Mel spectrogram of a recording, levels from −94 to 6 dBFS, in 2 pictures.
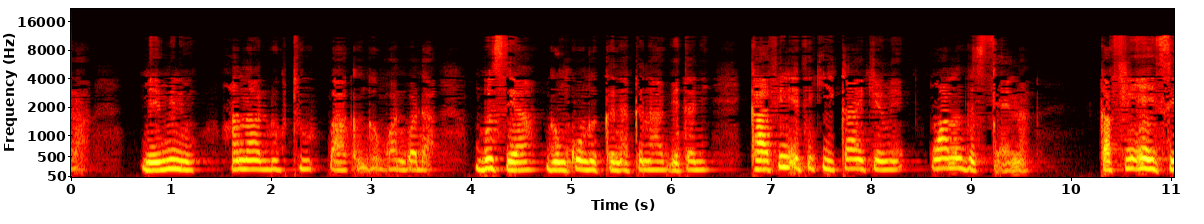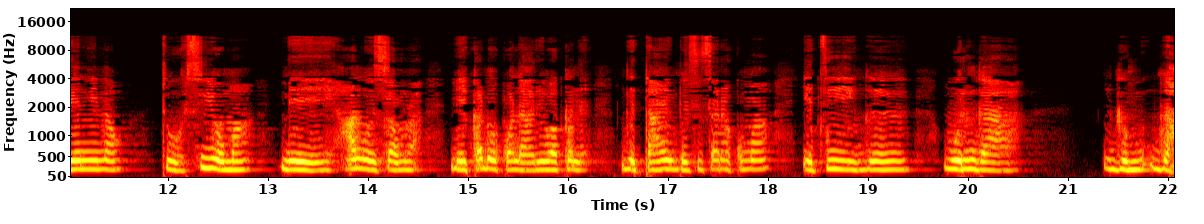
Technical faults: HE-AAC compression

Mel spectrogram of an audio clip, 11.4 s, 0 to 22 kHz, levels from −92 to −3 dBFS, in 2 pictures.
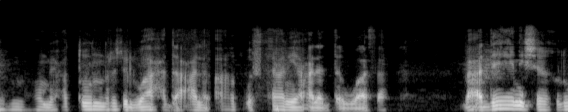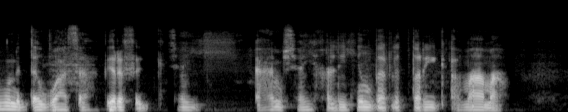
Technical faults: lost LE Audio frames

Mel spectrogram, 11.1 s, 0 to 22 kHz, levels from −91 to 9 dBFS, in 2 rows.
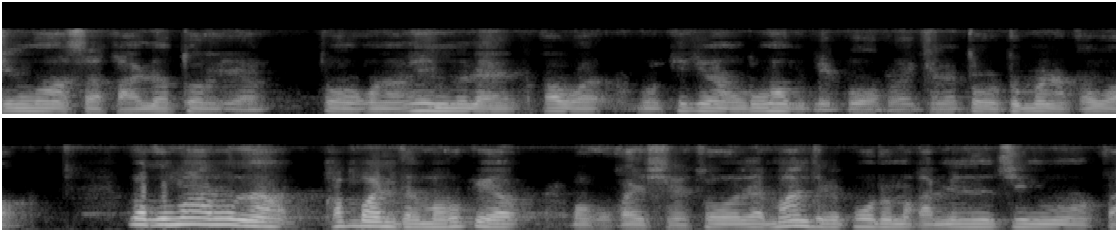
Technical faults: Nellymoser compression

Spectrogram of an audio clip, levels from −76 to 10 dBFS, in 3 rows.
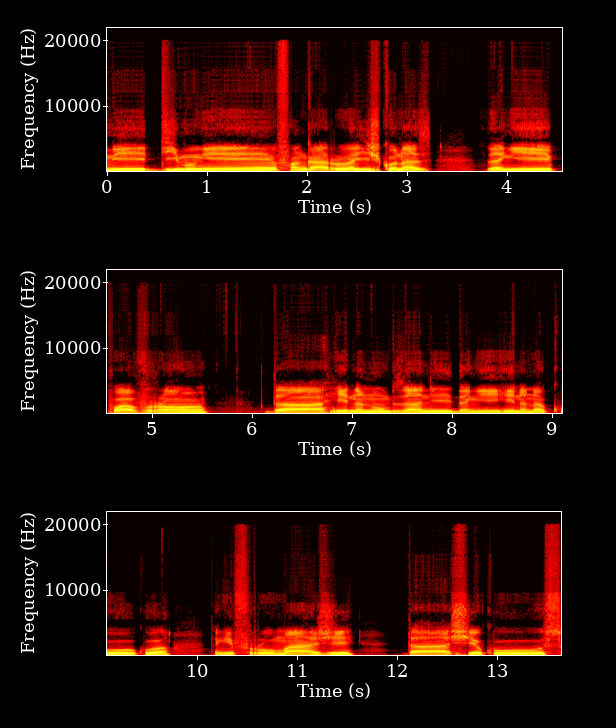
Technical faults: Opus compression

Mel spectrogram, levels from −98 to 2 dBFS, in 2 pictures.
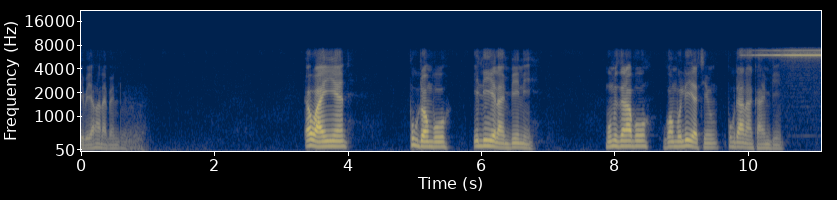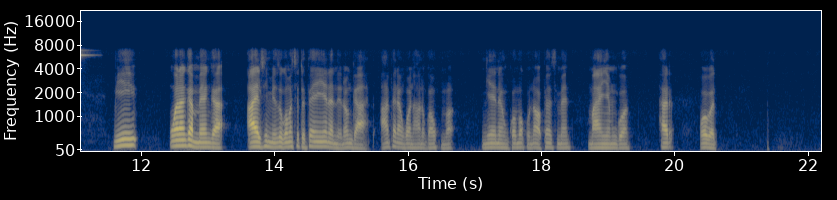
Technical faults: AMR comfort noise; loudspeaker feedback squeal

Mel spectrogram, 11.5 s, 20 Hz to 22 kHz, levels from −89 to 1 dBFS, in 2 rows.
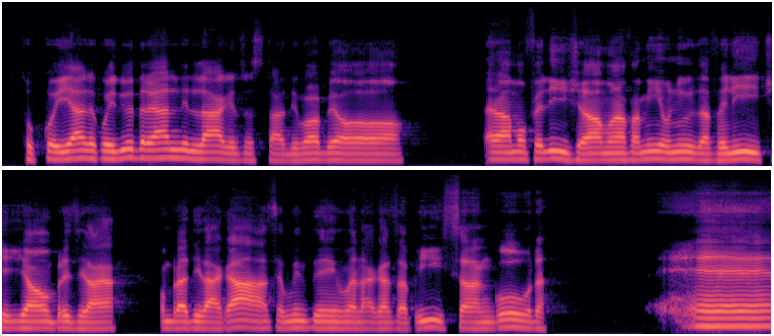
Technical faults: none

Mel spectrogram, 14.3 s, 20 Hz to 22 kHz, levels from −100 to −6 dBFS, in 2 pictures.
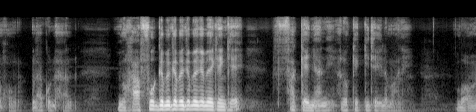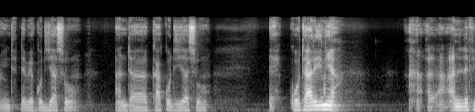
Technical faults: Bluetooth LC3 compression

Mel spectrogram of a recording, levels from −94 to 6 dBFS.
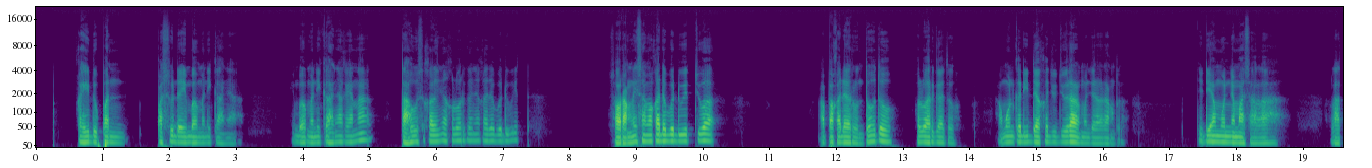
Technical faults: none

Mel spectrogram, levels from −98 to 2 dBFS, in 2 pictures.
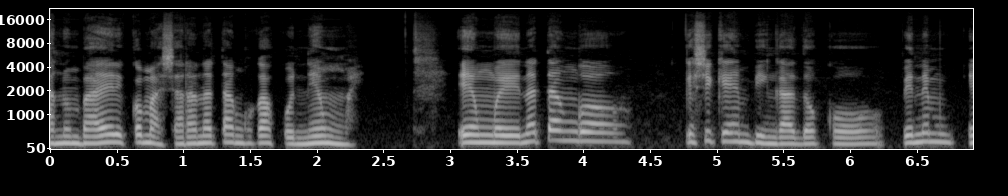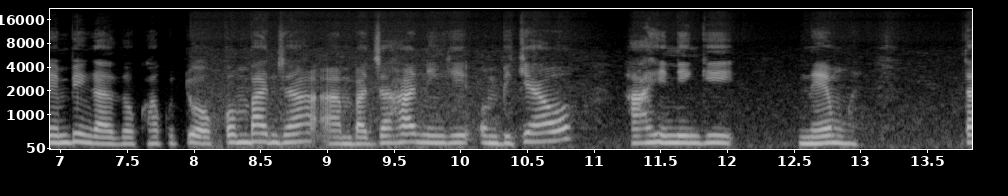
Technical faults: noise suppressor artifacts; noise suppressor catching up

